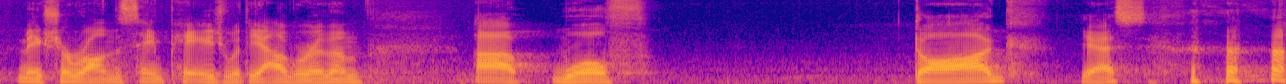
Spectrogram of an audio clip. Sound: laughs

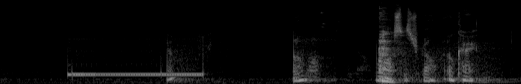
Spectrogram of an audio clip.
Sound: phone ringing

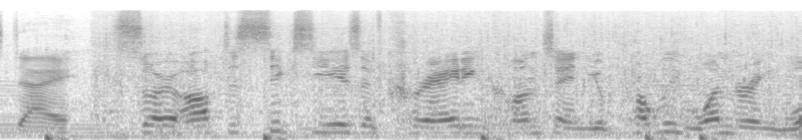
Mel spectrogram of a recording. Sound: creek water sound

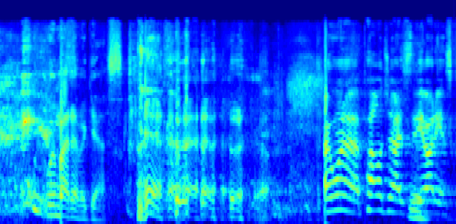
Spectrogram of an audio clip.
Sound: laugh

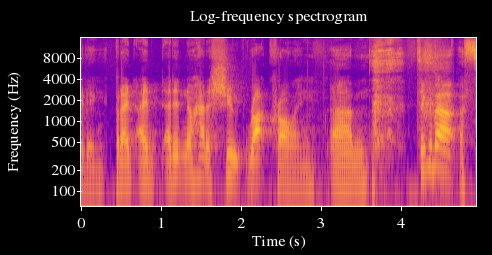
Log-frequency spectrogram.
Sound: laughs

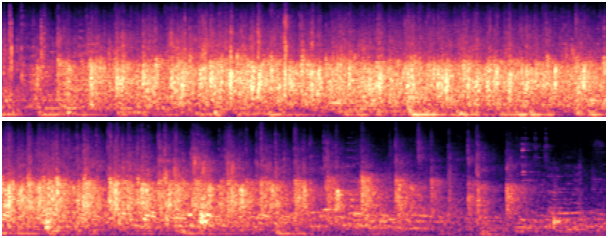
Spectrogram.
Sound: applause

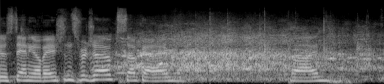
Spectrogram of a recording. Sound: audience laughs

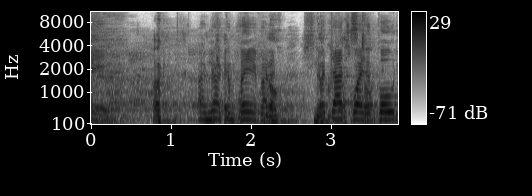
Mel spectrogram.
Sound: laughter

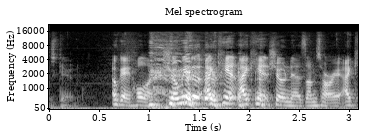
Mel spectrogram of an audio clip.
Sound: laughing

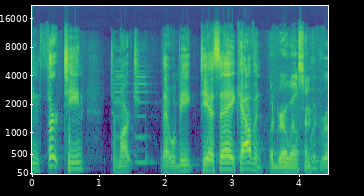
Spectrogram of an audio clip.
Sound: buzzer beeping

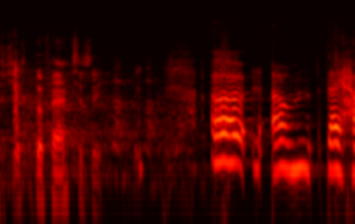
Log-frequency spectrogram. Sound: audience laughing

